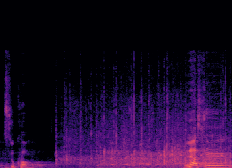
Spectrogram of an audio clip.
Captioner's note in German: Beifall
